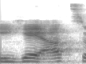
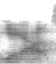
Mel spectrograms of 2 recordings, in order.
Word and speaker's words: Geats: My friend Catherine, who was on my last Beowulf episode and is an actual Old English scholar, told me to pronounce it Geats, so I'll say Geats.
